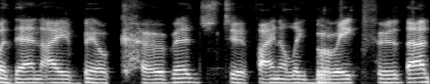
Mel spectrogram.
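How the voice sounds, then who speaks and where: Very slowly, a man speaks in a flat monotone at medium pitch. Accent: American. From western Pennsylvania. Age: 30s. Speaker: podcast host. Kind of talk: interview.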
